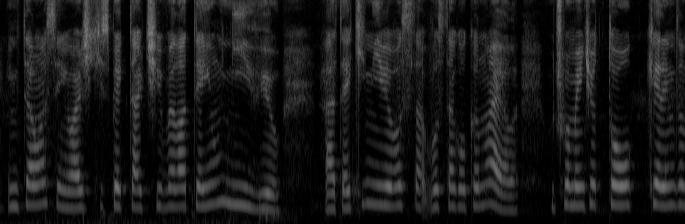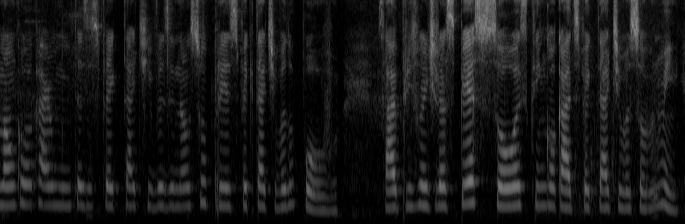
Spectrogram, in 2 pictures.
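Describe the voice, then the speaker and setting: A young woman in casual conversation, speaking earnestly and colloquially, repeating phrases for emphasis in a motivational way. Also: on the high side. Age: young adult. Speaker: podcast guest.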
